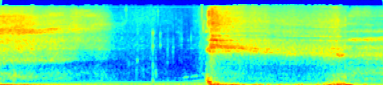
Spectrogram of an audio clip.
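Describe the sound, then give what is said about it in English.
A big, deep breath: loud, breathy rushes of air drawn and let out like a long sigh, with a quieter gap between them. “So now that we're all stretched out, take a big deep breath.”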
